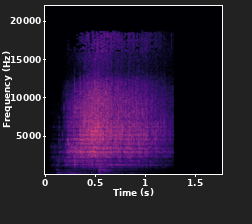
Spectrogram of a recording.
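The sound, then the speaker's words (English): A bathroom tap runs for just over a second as kids wash their hands, a steady bright hiss of flowing water that starts quickly and cuts off abruptly. No voices are heard. “The kids ran straight to the bathroom to wash their hands.”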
